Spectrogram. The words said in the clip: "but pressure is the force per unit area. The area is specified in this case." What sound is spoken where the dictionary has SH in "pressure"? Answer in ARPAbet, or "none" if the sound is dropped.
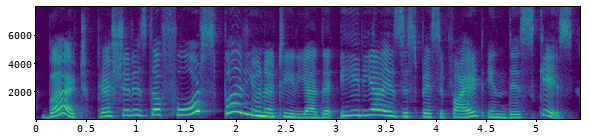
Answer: SH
